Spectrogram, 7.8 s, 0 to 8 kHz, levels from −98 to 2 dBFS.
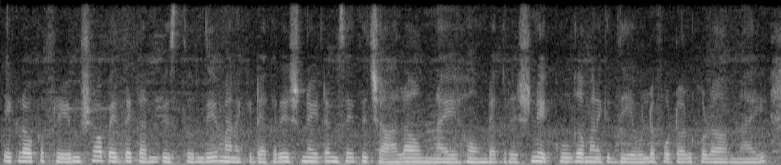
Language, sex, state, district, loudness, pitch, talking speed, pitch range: Telugu, female, Andhra Pradesh, Visakhapatnam, -26 LUFS, 185 Hz, 155 wpm, 175-195 Hz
